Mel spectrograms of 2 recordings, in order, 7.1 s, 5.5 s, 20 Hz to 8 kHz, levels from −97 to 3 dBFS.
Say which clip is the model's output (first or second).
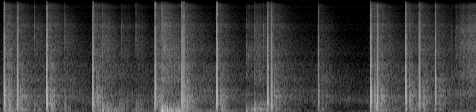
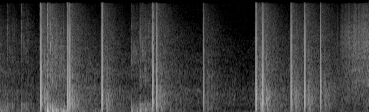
first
